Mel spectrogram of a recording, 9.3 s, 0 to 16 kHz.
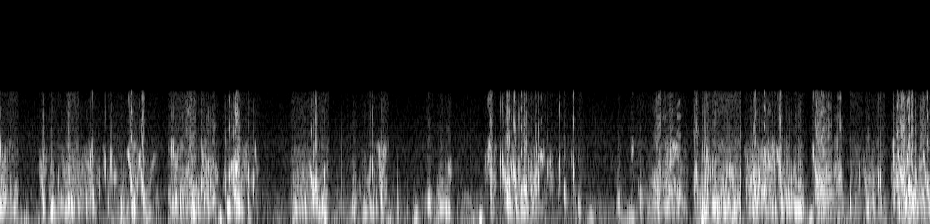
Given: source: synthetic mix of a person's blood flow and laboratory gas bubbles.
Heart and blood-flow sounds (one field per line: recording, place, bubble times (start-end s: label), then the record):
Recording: Doppler ultrasound of blood flow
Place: subclavian vein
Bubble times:
0.00-0.19 s: bubbles
0.38-1.60 s: bubbles
1.68-2.60 s: bubbles
2.90-3.31 s: bubbles
3.51-3.89 s: bubbles
4.25-4.53 s: bubbles
4.83-5.83 s: bubbles
6.16-6.22 s: bubbles
6.29-6.89 s: bubbles
6.92-8.07 s: bubbles
8.11-8.45 s: bubbles
8.50-8.86 s: bubbles
8.90-9.31 s: bubbles
From the record:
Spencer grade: 4 (maximum detectable bubble signal sounding continuously throughout systole and diastole of every cardiac period, and overriding the amplitude of the normal cardiac signals)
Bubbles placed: anywhere in the cardiac cycle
